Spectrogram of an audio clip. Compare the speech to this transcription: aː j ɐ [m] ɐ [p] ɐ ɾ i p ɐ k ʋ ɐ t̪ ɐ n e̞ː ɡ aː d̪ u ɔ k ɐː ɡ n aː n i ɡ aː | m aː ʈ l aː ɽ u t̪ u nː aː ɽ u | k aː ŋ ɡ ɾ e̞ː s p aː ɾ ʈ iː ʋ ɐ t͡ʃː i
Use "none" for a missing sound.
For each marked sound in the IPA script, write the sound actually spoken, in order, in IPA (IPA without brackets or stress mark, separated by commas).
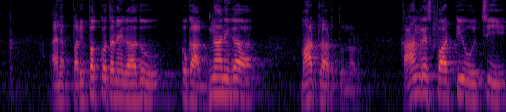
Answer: n, p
